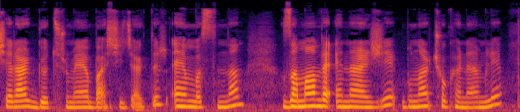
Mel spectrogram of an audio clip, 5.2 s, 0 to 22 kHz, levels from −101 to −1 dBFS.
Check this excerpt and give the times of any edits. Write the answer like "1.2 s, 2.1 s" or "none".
none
